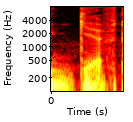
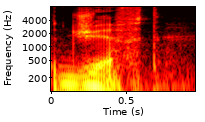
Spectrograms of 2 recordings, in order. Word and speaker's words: GIF: anyway to be honest pronouncing it as a gift was mid so maybe it's better if it's pronounced jift I like it better that way I don't know about me don't know about you but I kind of like it better pronounced jift anyway so thank you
